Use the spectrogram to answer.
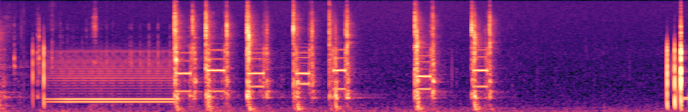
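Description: A telephone number is dialed: a steady, held tone gives way to a series of short, crisp keypad beeps in an uneven rhythm. Silence follows, broken by a brief click at the very end.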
